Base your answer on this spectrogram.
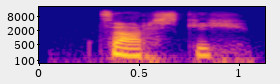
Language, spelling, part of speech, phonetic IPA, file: Russian, царский, adjective, [ˈt͡sarskʲɪj], Ru-царский.ogg
- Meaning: 1. czarist, imperial, of the czar 2. royal, regal, kingly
